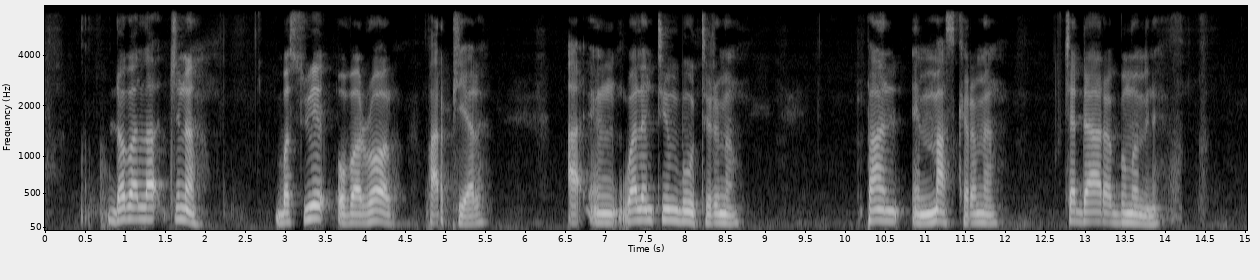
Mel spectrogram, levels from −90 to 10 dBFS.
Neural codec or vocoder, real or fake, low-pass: codec, 44.1 kHz, 7.8 kbps, DAC; fake; 7.2 kHz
